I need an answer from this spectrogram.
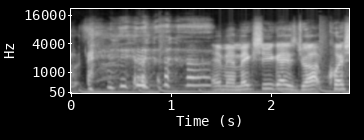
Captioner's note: both chuckling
